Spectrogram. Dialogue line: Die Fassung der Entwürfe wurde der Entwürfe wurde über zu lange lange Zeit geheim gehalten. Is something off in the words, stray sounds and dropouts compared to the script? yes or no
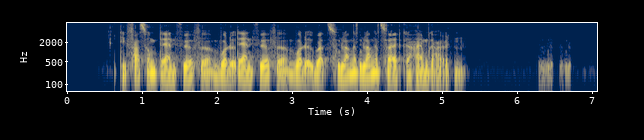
yes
